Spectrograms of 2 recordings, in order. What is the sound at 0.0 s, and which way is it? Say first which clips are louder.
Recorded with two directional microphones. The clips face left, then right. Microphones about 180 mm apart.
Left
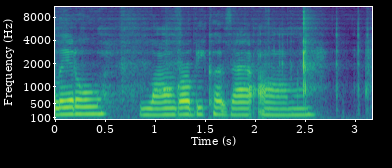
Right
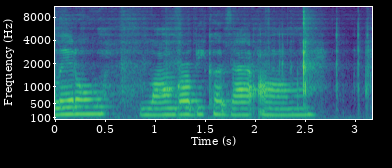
Speech: left 7 dB; 55° left (ahead or behind).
